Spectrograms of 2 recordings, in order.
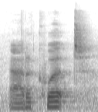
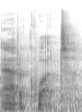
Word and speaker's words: adequate: look at adequate um here we have the ah vowel instead of the e and then again the schwa um this time qu does say qua adequate and we use a schwa there so uh duh quit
